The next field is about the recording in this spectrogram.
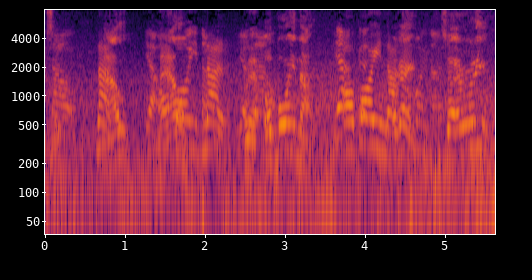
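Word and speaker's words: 어버이날: Oboinal. Agoina.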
